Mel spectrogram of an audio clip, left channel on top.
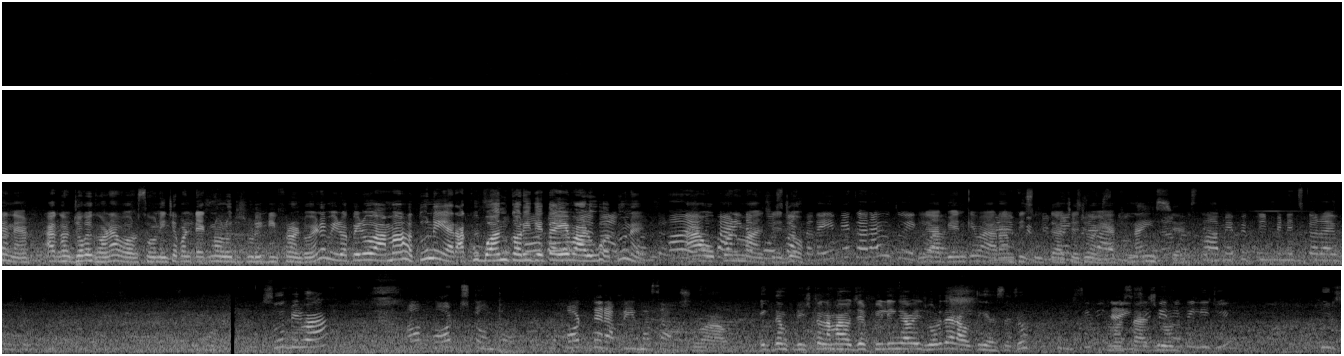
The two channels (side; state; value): left; silent; 57 dB below the other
